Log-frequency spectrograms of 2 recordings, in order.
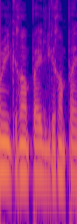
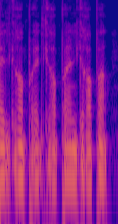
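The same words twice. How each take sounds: First: Said in the usual way. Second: Much softer, trailing away like an echo; fading repeat. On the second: A narrator's reading. Narrator's climb fading out, softer echo. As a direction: let the repeat die off into the distance.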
